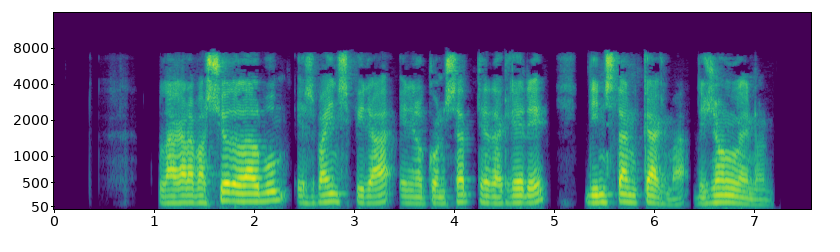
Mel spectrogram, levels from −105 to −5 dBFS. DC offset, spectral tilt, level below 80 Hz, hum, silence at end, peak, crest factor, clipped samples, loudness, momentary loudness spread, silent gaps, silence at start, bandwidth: under 0.1%; -3.5 dB/octave; -58 dBFS; none; 0.45 s; -2 dBFS; 18 dB; under 0.1%; -18 LUFS; 13 LU; 4.96-5.01 s, 5.22-5.30 s; 1.05 s; 8 kHz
